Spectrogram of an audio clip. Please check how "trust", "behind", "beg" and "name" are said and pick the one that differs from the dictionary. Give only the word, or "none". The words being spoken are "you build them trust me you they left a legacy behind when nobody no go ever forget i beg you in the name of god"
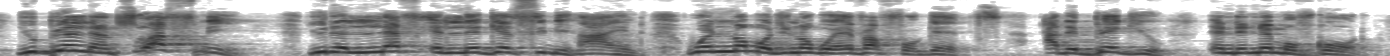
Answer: trust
